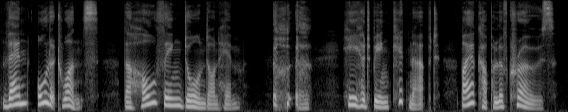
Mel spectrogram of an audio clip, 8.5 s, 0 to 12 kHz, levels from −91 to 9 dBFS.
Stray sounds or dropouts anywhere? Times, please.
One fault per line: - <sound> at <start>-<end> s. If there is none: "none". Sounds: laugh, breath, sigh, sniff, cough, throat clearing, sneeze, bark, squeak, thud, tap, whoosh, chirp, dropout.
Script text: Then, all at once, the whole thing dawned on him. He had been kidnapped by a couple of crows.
- cough at 4.1-4.7 s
